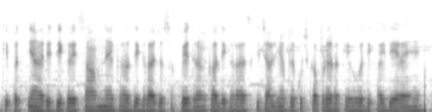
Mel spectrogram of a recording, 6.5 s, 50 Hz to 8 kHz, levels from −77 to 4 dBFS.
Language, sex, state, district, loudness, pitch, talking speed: Hindi, male, Bihar, Darbhanga, -29 LUFS, 100 Hz, 280 wpm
